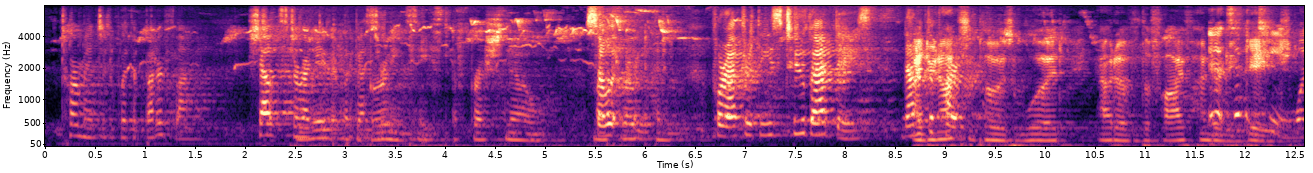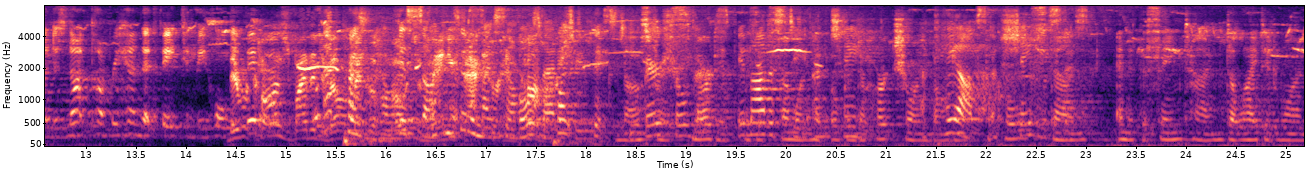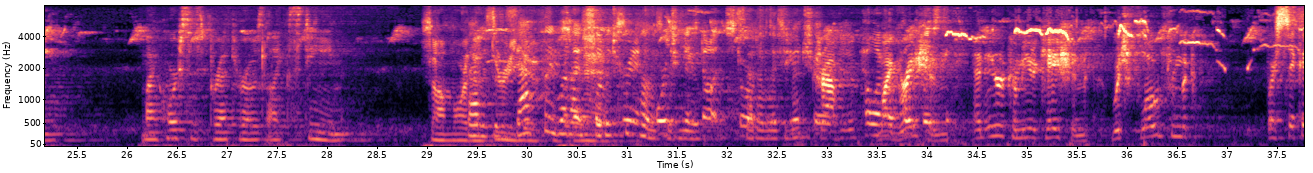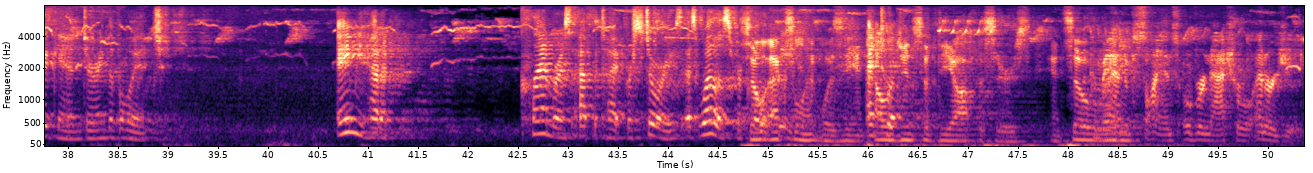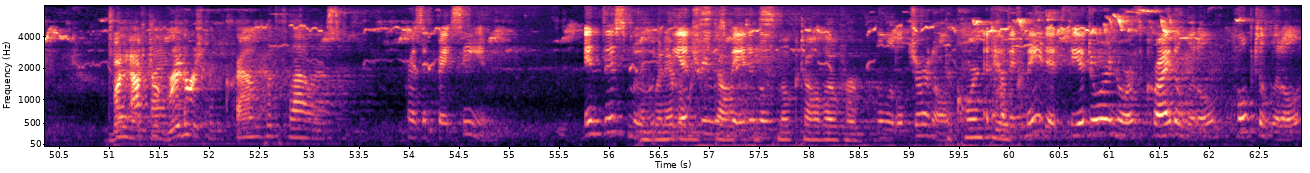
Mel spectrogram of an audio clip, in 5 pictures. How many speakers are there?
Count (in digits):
7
